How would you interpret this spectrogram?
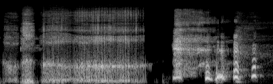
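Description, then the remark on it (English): A person loudly imitates the snoring of someone who falls asleep in a theater, a long rough rattling rumble for over a second, then a pause followed by several shorter, choppy grunting snorts. “And, of course, I'd be in the theater with that, like, person who falls asleep and starts snoring and they sound like a German tank rolling through your yard.”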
